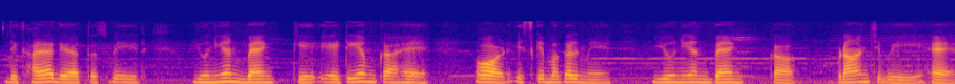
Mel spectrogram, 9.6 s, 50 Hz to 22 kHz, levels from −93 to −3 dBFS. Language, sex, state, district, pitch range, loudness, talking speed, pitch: Hindi, male, Bihar, Muzaffarpur, 150-165 Hz, -25 LUFS, 120 wpm, 155 Hz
